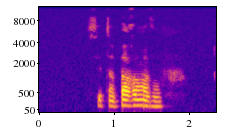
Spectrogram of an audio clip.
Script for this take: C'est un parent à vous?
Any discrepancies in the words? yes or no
no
